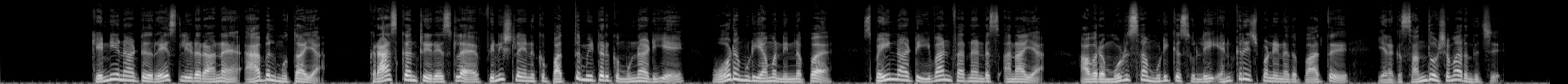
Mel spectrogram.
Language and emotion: Tamil, happy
